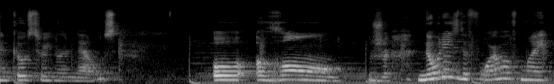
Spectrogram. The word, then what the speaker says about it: orange: And we pronounce je sound voiced after we pronounced the nasal sound. Otherwise, it's gonna sound like this, orange. You'll hear this O sound, which is not supposed to happen.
